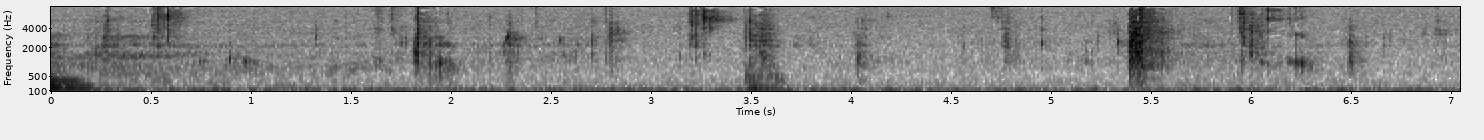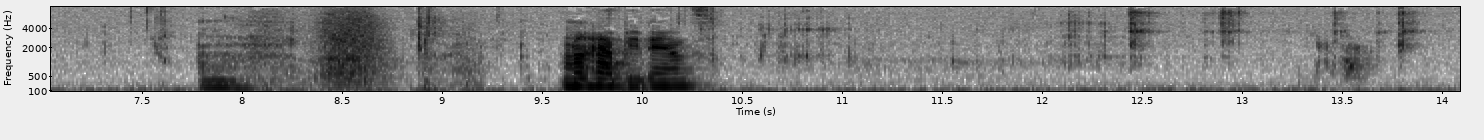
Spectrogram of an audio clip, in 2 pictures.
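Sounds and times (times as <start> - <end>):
chewing and wet mouth sounds: 0.1 - 7.9, 10.3 - 14.0
mouth clicks and smacks: 4.7 - 6.4
person breathing: 7.8 - 9.2.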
